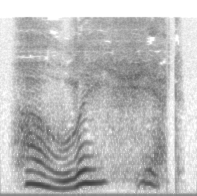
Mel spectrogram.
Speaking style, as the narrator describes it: Harry whispered

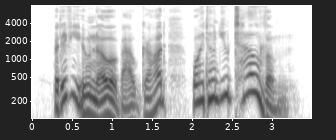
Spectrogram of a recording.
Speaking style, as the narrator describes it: asked the savage indignantly

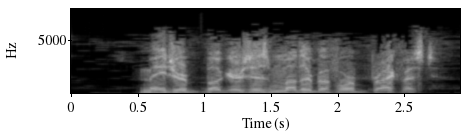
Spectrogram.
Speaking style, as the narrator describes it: Bruce Pastor said and laughed uproariously

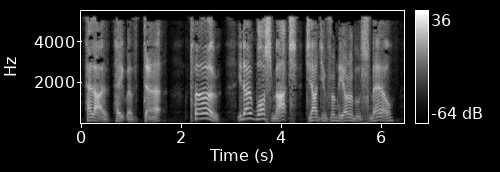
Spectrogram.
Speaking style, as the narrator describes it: He said, very sneery

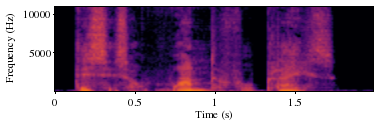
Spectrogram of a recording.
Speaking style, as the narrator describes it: said Shasta in an awed voice

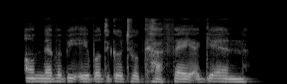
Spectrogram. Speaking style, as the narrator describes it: he says

